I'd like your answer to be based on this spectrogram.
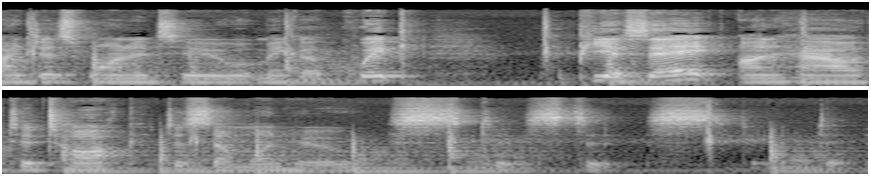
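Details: Man who describes himself as a person who stutters; stuttering.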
